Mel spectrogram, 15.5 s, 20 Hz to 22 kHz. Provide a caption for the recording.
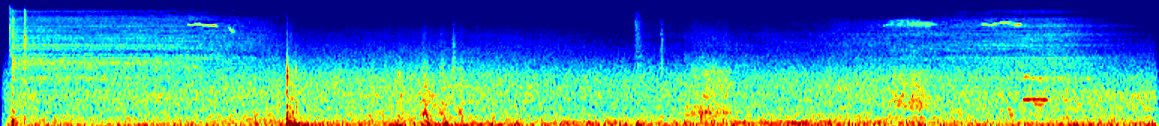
Bus Open Close Door 001
open, bus, door, close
